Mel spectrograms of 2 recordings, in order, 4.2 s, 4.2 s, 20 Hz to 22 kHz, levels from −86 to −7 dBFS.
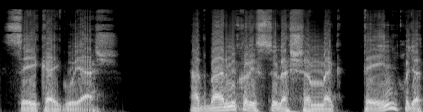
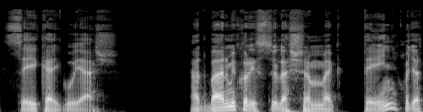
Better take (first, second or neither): second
